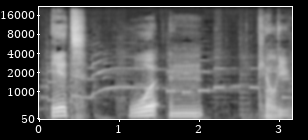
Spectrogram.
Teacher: 这个 wouldn't 后面的这个 t 也可以省略掉啊，只需要做个嘴型就可以了，不需要把它读出来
